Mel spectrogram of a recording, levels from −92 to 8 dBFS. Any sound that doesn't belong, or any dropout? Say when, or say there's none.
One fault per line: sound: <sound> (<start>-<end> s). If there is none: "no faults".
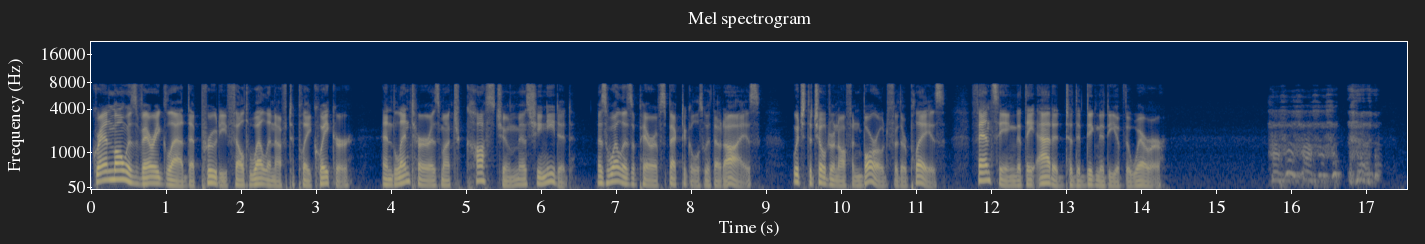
sound: laugh (15.7-17.2 s)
